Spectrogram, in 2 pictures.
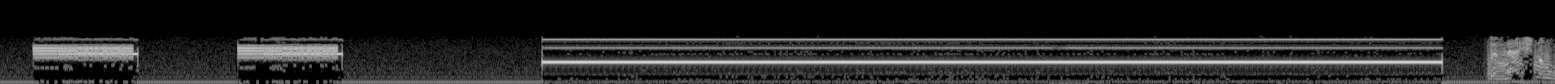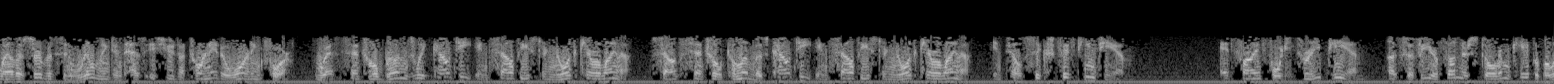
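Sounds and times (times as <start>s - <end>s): steady warning alarm tone: 0.3s - 1.4s, 2.4s - 3.5s, 5.4s - 14.4s.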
